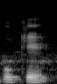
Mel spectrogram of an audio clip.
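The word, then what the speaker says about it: bouquet: उसको क्या बोलते हैं, बुके। यहाँ पे QUET जो है वो वर्ड को हम लोग प्रोनाउंस करेंगे KAY, ओके के तरह।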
